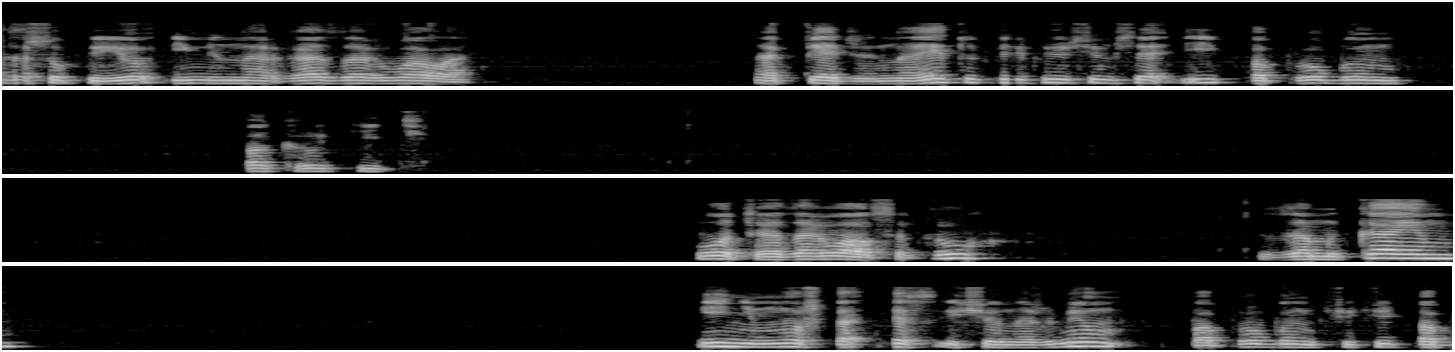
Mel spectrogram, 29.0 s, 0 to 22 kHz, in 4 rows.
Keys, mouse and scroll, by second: 3.8 click, 4.9 s, 10.7 click, 11.3 s, 21.3-21.8 scroll up 3, 22.7 middle click, 24.7-25.8 scroll up 1, 26.0 s.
